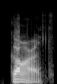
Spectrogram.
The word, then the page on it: garth: American English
